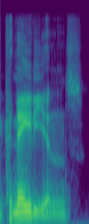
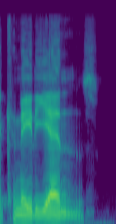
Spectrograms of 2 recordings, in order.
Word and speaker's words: Canadiens: Yes, they are not the Canadians. They are the Canadiens. – Yeah, because it's spelled different.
